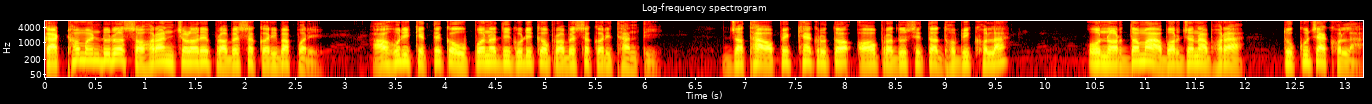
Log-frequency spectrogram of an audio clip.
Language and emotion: Odia, neutral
